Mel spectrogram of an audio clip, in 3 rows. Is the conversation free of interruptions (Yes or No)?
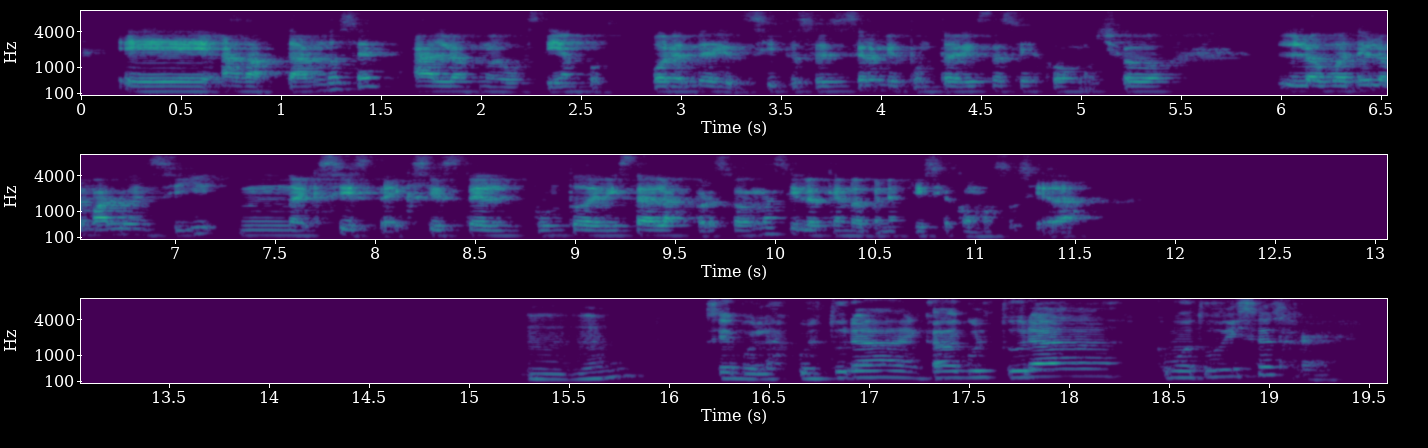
Yes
